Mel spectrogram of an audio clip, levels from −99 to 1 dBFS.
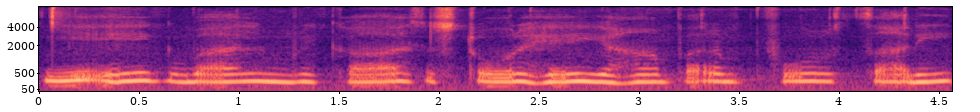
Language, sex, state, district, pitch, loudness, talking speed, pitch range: Hindi, female, Odisha, Sambalpur, 235 Hz, -20 LUFS, 130 wpm, 225-245 Hz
